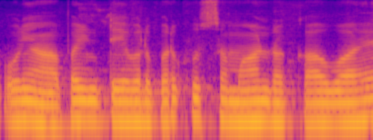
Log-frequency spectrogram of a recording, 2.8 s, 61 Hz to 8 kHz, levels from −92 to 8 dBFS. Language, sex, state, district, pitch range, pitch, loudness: Hindi, male, Uttar Pradesh, Shamli, 115-120 Hz, 115 Hz, -16 LUFS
